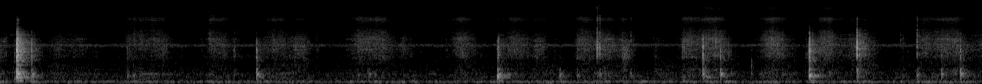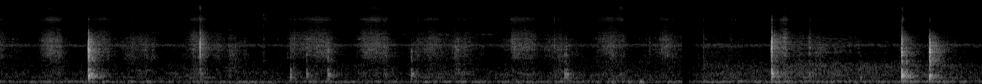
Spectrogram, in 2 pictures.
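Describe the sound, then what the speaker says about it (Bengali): Boiled potatoes are mashed and kneaded by hand with rice flour in a kitchen, giving irregular soft squelches and sharp clicky taps that repeat close by over a faint background hiss, with no speech. "আলুটাকে আমি এখন ভালো করে মেখে নেব।"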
